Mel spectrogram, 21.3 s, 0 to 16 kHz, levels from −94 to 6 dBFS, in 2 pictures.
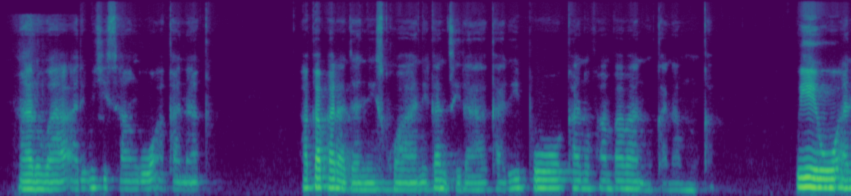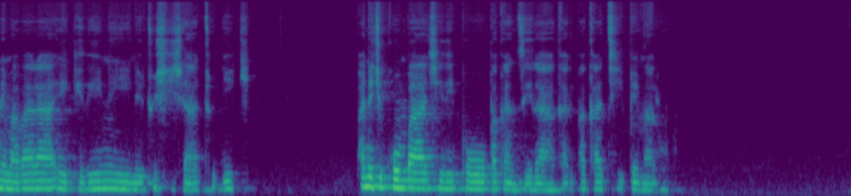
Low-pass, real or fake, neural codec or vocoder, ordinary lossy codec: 14.4 kHz; fake; vocoder, 44.1 kHz, 128 mel bands every 256 samples, BigVGAN v2; Opus, 32 kbps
